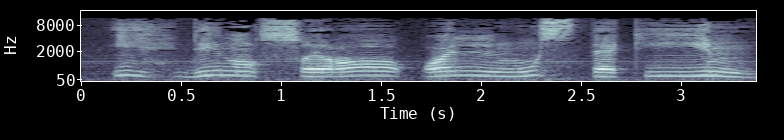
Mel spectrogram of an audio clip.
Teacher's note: يذهبون بالقاف إلى الكاف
